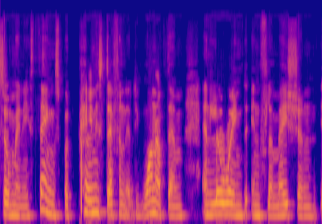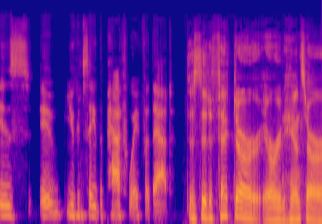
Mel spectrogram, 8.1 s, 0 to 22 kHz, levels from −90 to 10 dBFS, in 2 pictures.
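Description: At 1.02 to 1.04 s, between "many things but" and "is definitely one of", there is a loud pop. It is a single sharp burst, well above the speech level. The speech continues underneath. A sudden voltage pulse, likely from a plug, switch, static or driver glitch, entered the signal.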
